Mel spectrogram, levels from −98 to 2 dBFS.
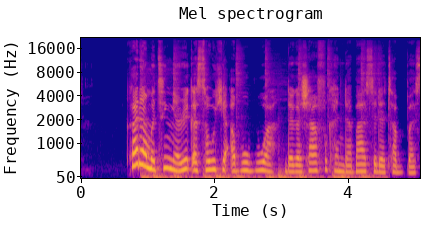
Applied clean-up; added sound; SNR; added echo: none; Drum kit; 14 dB; none.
